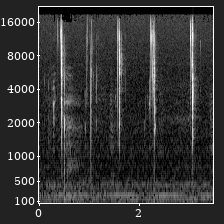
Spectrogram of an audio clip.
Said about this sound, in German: Also ich habe das Gefühl, egal was für ein Wort sie rausbringt, äh, sie ist ständig am Schmatzen. Vielleicht hat das auch was damit zu tun, dass sie ganz nah an das Mikrofon dran geht und man dadurch sämtliche Mundgeräusche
